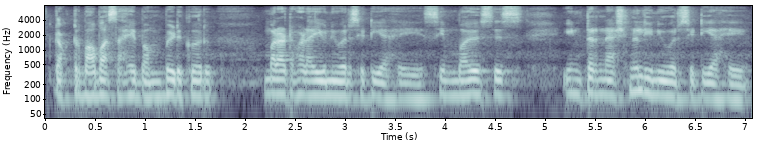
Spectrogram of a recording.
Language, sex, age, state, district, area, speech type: Marathi, male, 18-30, Maharashtra, Sangli, urban, spontaneous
